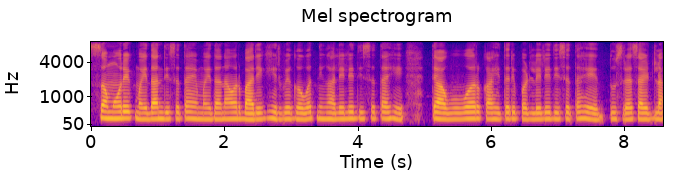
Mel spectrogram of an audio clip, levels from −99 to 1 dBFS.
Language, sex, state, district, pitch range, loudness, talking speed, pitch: Marathi, female, Maharashtra, Sindhudurg, 175-185 Hz, -19 LUFS, 140 wpm, 180 Hz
